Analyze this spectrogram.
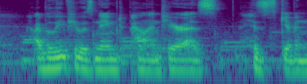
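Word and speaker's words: palantír: plant here palantir stuff i think it's palantir is the correct pronunciation anyways so i didn't love any other palantir stuff i just said it wrong it plantier stuff but as an as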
